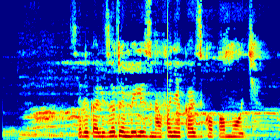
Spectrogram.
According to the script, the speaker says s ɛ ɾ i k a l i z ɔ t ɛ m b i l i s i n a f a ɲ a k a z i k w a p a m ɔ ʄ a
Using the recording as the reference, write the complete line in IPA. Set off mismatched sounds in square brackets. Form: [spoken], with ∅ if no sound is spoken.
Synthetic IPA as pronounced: s ɛ ɾ i k a l i z ɔ t ɛ m b i l i [z] i n a f a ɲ a k a z i k w a p a m ɔ ʄ a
